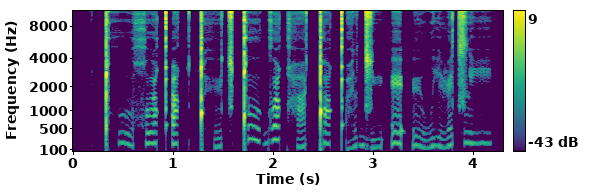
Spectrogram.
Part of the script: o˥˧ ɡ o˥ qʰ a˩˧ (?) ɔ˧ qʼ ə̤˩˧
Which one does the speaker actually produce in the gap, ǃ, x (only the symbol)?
ǃ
